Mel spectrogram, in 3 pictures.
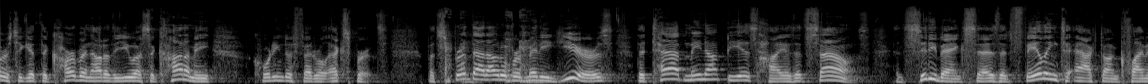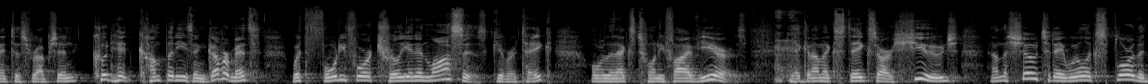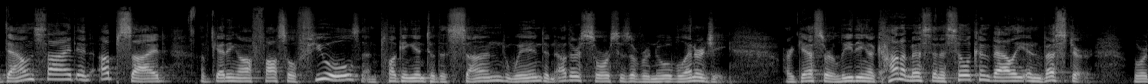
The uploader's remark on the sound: A recent Climate One event. This program was recorded in front of a live audience at the Commonwealth Club of California on May 5, 2016.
